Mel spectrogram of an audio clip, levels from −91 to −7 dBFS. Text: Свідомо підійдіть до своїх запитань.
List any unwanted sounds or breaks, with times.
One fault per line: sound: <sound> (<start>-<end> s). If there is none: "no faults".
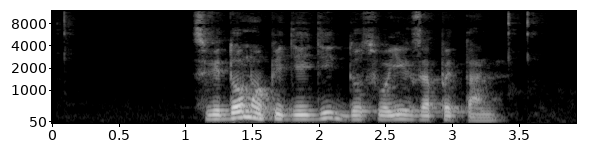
no faults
